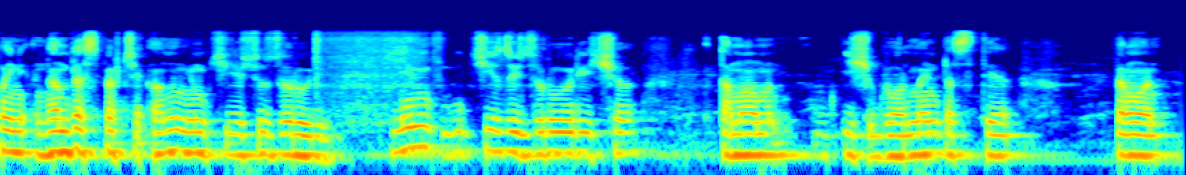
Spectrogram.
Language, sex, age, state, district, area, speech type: Kashmiri, male, 18-30, Jammu and Kashmir, Bandipora, rural, spontaneous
